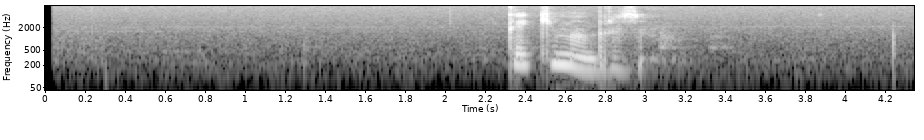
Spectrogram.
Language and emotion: Russian, neutral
